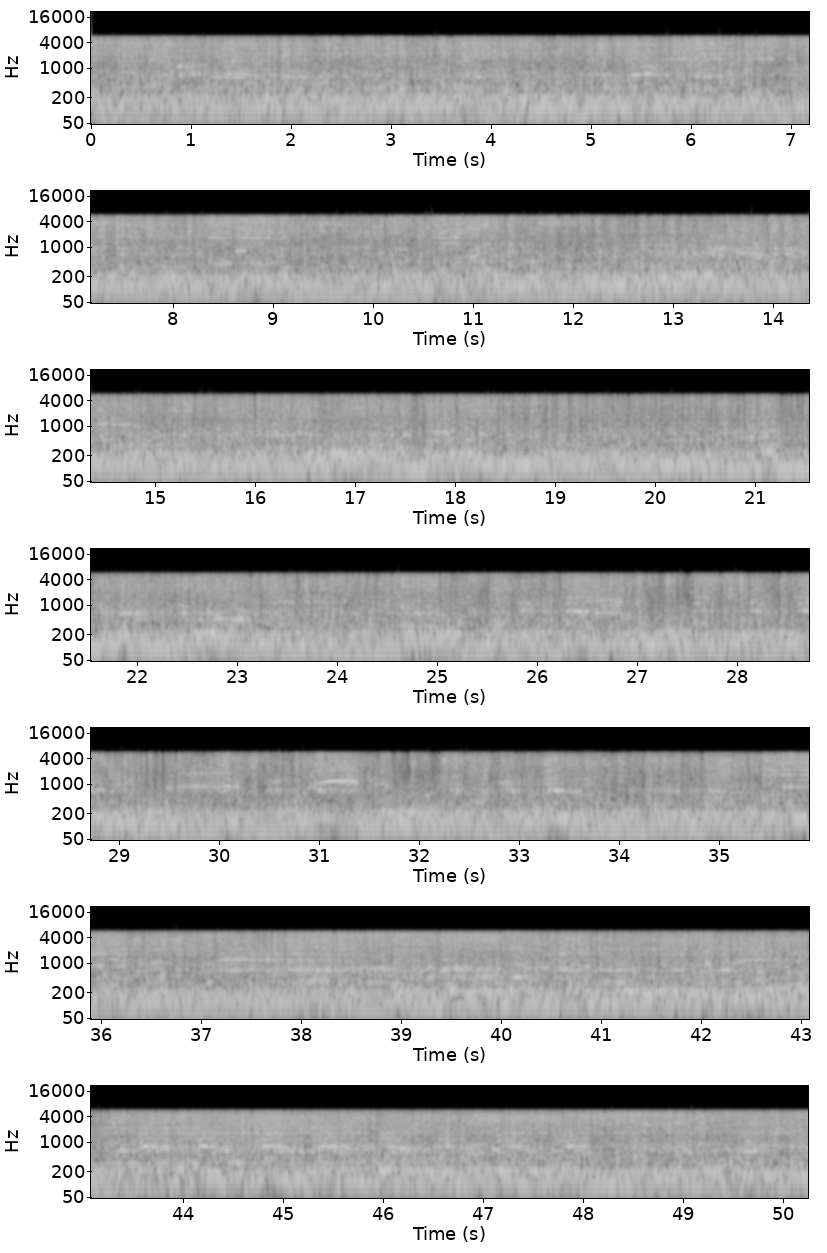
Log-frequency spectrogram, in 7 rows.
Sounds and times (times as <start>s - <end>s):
Music: 0.0s - 50.2s.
